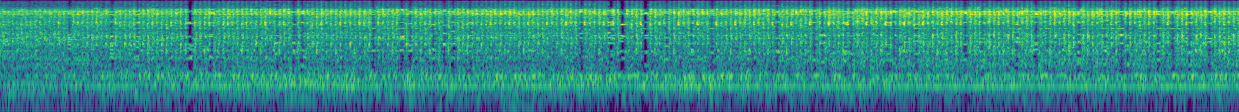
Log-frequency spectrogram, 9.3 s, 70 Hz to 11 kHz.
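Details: 2009 Vauxhall Astra diesel after alternator and auxiliary belt parts replaced to cure a belt squeak: steady, even idle with a smooth quiet hum, no squeak or chirp from the belt; normal idle.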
